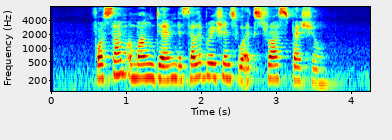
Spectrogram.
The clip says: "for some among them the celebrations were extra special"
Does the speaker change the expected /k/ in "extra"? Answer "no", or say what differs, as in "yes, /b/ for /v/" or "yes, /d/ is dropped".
no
